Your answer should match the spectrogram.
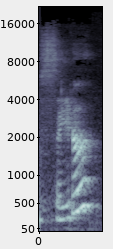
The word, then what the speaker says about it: satyr: Well, while this is happening, Percy's really close friend and classmate, Grover, kind of accidentally reveals that he is a satyr. Is that how they're pronounced? – Yes.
